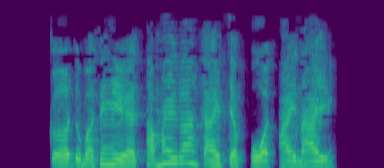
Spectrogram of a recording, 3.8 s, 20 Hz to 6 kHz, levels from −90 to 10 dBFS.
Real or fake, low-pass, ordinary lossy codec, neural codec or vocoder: fake; 5.4 kHz; MP3, 24 kbps; codec, 16 kHz in and 24 kHz out, 2.2 kbps, FireRedTTS-2 codec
